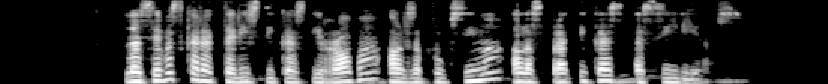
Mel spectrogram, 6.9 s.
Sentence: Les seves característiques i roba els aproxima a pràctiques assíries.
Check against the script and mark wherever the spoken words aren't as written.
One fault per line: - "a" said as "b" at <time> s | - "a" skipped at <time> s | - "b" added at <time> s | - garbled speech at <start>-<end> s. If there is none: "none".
- "les" added at 4.4 s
